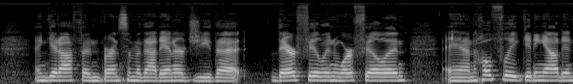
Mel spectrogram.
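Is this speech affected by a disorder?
No.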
